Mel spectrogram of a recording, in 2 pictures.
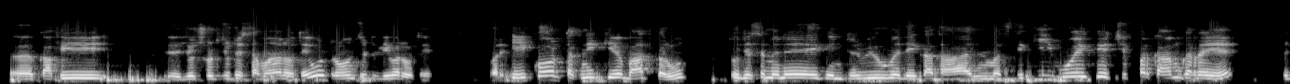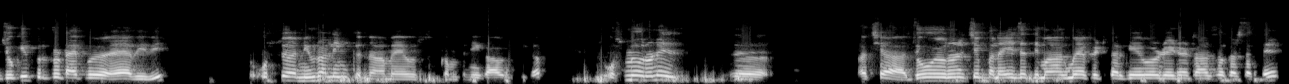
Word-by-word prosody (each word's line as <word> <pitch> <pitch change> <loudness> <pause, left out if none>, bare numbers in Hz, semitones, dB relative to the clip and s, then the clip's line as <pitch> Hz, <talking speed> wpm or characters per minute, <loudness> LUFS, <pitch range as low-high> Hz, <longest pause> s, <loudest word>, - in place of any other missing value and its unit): अ, 125 -1 +3
काफ़ी 145 +2 +3 0.6
जो 125 -1 -2
जो 130 +2 0
छोटे-छोटे 135 +2 -3
सामान 130 +2 -1
होते 130 - 0
हैं, - - +4
वो 215 +2 +4
ड्रोन 145 +1 0
से - - 0
डिलीवर 135 +2 0
होते 470 +2 -2
हैं 475 - -10 0.6
और - - 0
एक 160 +5 -1
और 205 0 +2
तकनीक 160 +1 -1
की 165 - +3
मैं 165 -2 +2
बात 145 +1 0
करूँ, 135 +6 +2 0.5
तो - - +2
जैसे 150 +2 0
मैंने 155 0 +3 0.2
एक 150 -1 -2
इंटरव्यू 140 +2 +1
में 150 -2 +2
देखा 135 +1 +1
था 115 - 0 0.2
एलन 125 +1 -1
मस्क 200 +8 -2
का 195 - -1
कि 210 +2 -7
वो 180 +1 +2
एक 185 0 +2 0.3
चिप 155 - -11
पर 185 - +1
काम 155 +1 -1
कर 155 -2 0
रहे 140 -1 +3
हैं 140 0 -5
जो 150 - +1
कि 190 +5 +2
प्रोटोटाइप 160 -1 0 0.3
है 135 +1 +4
अभी 125 -1 +1
भी, 350 - +1 1.1
उसका 185 -2 0
न्यूरालिंक 180 +1 +1
नाम 125 -1 -1
है 120 0 -1
उस 120 -1 -4 0.2
कंपनी 115 -1 -5
का 115 - +3
उसी - - -8
का। - - 0 0.8
उसमें 210 0 0
उन्होंने 200 +1 +2 0.8
अ - - +2 1.0
अच्छा - - +1
जो 155 - +3 0.2
उन्होंने 165 +1 +3
चिप 170 - 0
बनाई 155 0 +2
है 160 - +1
जो 160 - +1
दिमाग 150 -1 +1
में 155 0 +3
फिट 145 0 -3
करके 150 +1 +2
वो 150 0 +3
डाटा 145 0 +2
ट्रांसफर 140 +1 -1
कर 135 - +2
सकते 220 - 0
हैं। 195 - +1
150 Hz, 180 wpm, -11 LUFS, 135-170 Hz, 1.1 s, हैं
